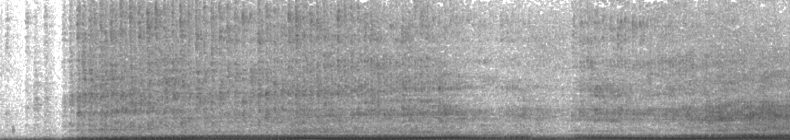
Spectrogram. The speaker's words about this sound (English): That guy on a motorcycle, Houston Fortney, it's so loud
